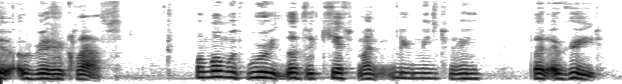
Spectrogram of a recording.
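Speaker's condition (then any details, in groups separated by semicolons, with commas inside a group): Cerebral palsy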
